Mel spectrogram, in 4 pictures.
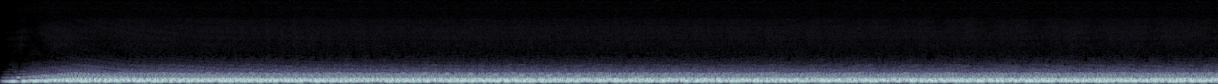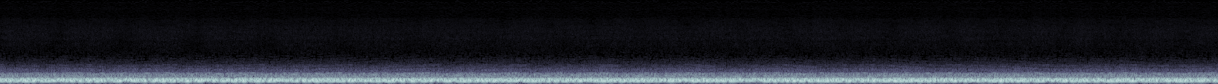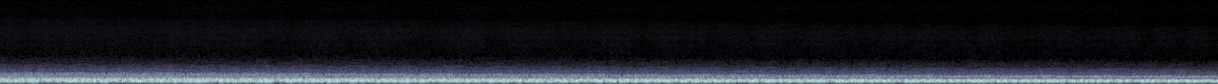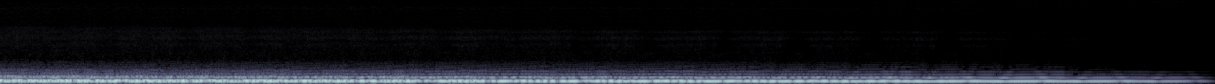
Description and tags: AMB Space Ship Engine INT
Space ship engine, Interior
